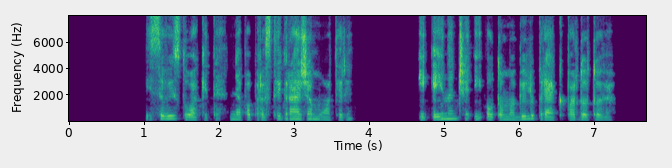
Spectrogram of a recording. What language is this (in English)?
Lithuanian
